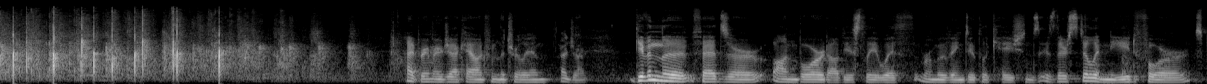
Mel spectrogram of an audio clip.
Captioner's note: applause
